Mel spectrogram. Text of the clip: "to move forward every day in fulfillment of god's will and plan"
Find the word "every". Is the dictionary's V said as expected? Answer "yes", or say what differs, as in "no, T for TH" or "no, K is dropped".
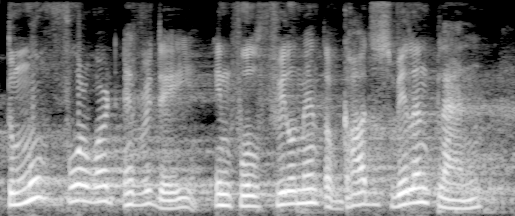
yes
